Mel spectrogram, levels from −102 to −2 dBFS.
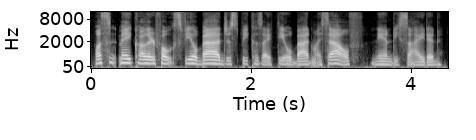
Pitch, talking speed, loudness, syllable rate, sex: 170 Hz, 190 wpm, -20 LUFS, 4.8 syllables/s, female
